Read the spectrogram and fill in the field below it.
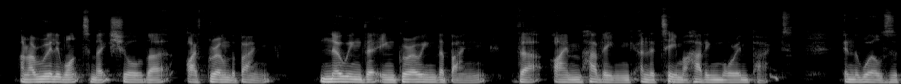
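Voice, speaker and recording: Here a man with a dark, mellow tone and fairly low pitch speaks at a moderate pace in a monotone, flat way. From northern England, Sheffield. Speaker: bank chief executive. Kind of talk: interview.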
